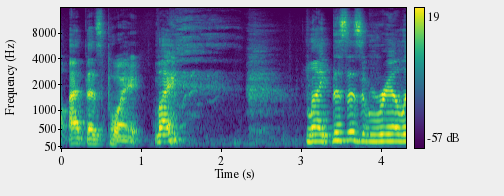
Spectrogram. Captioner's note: laughs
